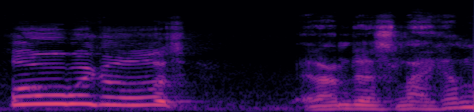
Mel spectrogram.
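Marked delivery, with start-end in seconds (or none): 0.0-0.9 high shrill loud wailing; mock the frozen panicking mother, loud; imitating hysterical mom. Mother freaking out beside the crash instead of helping her kids, high wail. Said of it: "That's all she kept saying".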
